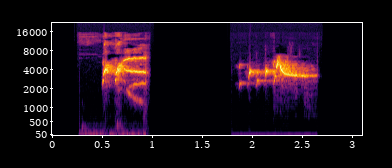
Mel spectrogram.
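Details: Tutoring song of a European goldfinch for teaching young birds, 2020: a brief tangle of high twitters, then a clear whistled phrase that swoops up and slides down, with a short pause between.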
